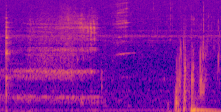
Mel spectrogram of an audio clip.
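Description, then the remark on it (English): Someone sipping a drink: after a quiet moment, a couple of soft slurps lead into a low, gurgling swallow that lingers briefly at the end. No one speaks. “Sip my drink, sorry.”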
